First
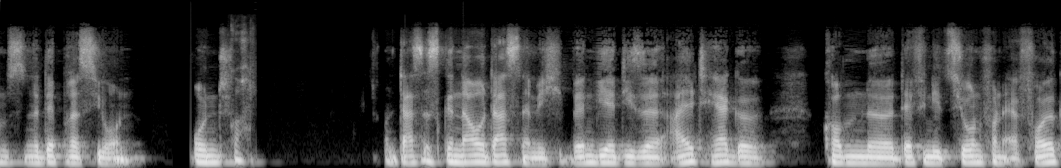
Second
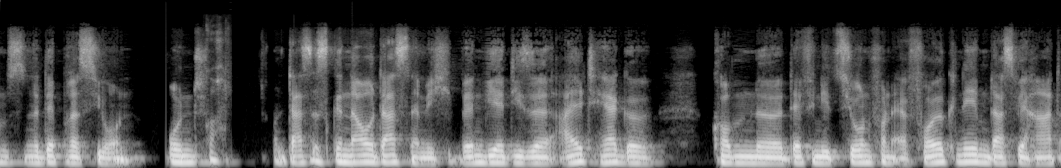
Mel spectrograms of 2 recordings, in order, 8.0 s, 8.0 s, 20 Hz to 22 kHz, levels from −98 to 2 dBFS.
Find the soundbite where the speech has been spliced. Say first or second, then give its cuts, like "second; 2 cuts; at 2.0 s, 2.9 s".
second; 2 cuts; at 1.2 s, 1.9 s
